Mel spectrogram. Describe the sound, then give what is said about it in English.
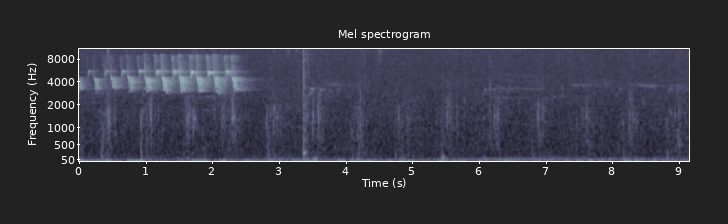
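An ovenbird sings a quick run of repeated two-note phrases that builds over about two seconds, then stops, by a little pond in a swamp. Crunching footsteps and a low rumble continue through the rest. “We're coming up on an oven bird.”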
